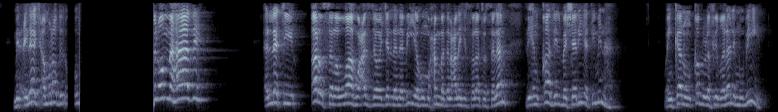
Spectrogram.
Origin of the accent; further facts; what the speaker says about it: Egypt; وكنت قد جعلت ذلك سلسلة دروس في بلدنا مصر، مصر العزيزة على قلوبنا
